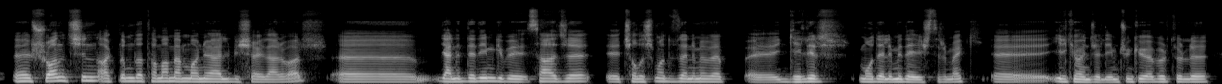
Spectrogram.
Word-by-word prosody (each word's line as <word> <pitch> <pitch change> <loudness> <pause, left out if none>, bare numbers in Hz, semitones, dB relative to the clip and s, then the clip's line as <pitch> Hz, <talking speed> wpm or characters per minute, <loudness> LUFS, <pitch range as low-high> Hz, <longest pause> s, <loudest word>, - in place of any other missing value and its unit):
Eee, 150 +1 +3
şu 150 +1 +2
an 165 +2 +4
için 175 +1 +1
aklımda 150 0 0
tamamen 145 -1 +1
manuel 130 -2 +2
bir 125 - -4
şeyler 120 -1 -1
var, 120 - -5
emm, 120 0 -3
yani 135 -1 +2
dediğim 150 +1 +4
gibi, 130 -4 +1
sadece, 140 +2 0 0.2
eee, 125 -1 -3
çalışma 130 +2 -1
düzenimi 130 0 0
ve, 125 -1 0 0.3
eee, 110 0 -2
gelir 125 +2 0
modelimi 125 -1 +3
değiştirmek, 115 +2 -2
eee, - - -3 0.5
ilk 135 -2 0
önceliğim. 115 -1 +2
Çünkü 125 +1 0
öbür 125 +1 +1
türlü 125 -1 0
130 Hz, 140 wpm, -23 LUFS, 120-140 Hz, 0.5 s, an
